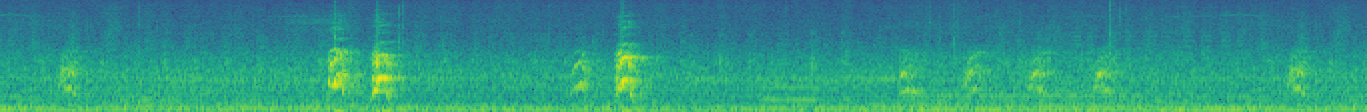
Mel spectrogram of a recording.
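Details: Ginger, a two-year-old red and white female husky with blue eyes at the Husky Haven of LA rescue, with volunteers. Two sharp, bright yelps in quick succession, another pair two seconds later, then softer whiny murmurs over a steady background hum.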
